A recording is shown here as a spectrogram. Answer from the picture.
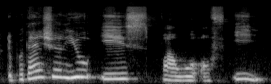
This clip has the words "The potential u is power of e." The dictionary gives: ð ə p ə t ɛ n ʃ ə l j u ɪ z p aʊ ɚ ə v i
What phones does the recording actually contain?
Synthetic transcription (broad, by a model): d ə p ə t ɛ n ʃ ə l j u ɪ s p aʊ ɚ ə f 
